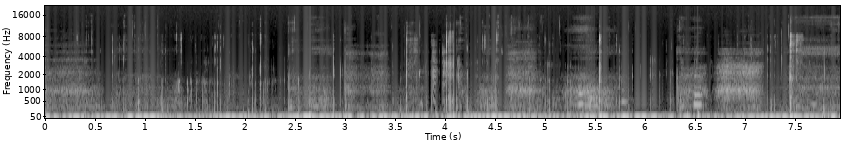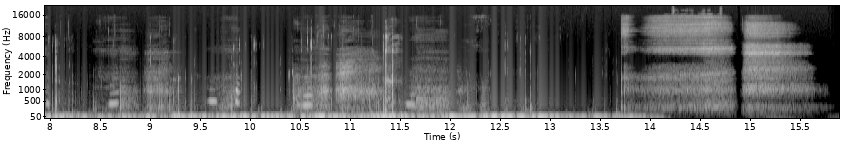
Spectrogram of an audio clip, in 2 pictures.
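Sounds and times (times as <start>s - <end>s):
slow sticky ear licking sounds in the right ear: 0.4s - 13.0s.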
